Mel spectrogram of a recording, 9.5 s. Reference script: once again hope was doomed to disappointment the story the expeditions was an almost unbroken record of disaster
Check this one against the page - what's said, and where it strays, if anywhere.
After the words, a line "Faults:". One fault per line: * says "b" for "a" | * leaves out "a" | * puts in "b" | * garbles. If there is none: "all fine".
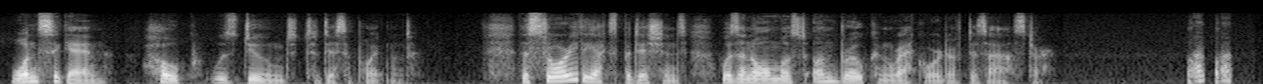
once again hope was doomed to disappointment the story the expeditions was an almost unbroken record of disaster
Faults:
all fine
